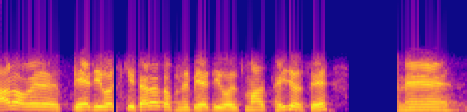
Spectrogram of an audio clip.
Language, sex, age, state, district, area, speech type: Gujarati, male, 18-30, Gujarat, Aravalli, urban, conversation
